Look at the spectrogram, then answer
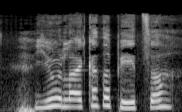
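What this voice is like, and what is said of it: Put-on Italian-sounding accent. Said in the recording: “No, that's Italian. I was trying to get a Ukrainian. ... That is not Ukrainian. That's still Italian.”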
